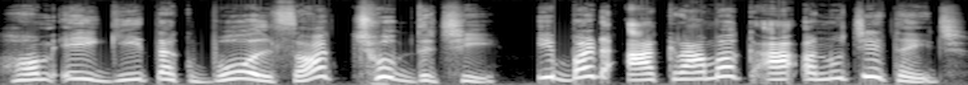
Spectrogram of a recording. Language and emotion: Maithili, disgusted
